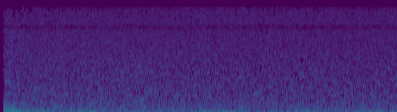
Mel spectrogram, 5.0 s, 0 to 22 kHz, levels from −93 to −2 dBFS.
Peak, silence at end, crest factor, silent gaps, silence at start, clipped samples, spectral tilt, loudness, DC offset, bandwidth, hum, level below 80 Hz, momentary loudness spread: -48 dBFS; 0 s; 16 dB; none; 0.05 s; under 0.1%; -2.5 dB/octave; -63 LUFS; under 0.1%; 16.5 kHz; none; -72 dBFS; 1 LU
